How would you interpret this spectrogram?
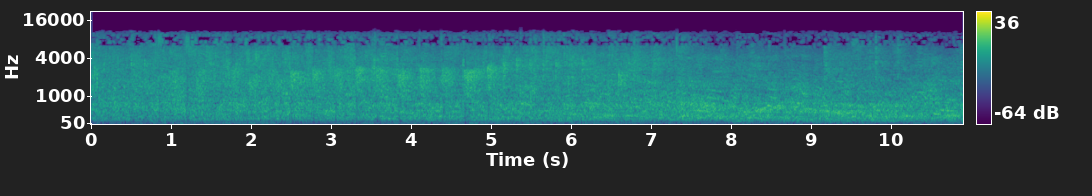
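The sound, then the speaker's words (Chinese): A large audience claps loudly and steadily for about eleven seconds to welcome station director Lu Junhong, a dense, continuous wash of applause with a murmur of crowd voices mixed in. “现在请用最热烈的掌声恭请我们尊敬的卢军宏台长为我们慈悲看图腾。”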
